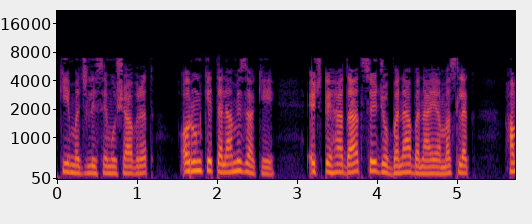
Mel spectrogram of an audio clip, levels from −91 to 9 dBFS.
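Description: From start to end, the speech has nothing above 6.9 kHz and a plainly audible smeared, warbling fizz on sibilants. That swirl, absent from a clean low-pass filter, marks AAC compression as the likely cause, which fits AAC-LC at about 24 kbps.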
